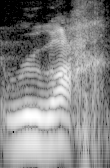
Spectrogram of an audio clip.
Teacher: It's got that CH sound in Hebrew that is a cross between the C and the H, and you get that guttural sound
